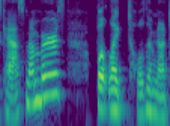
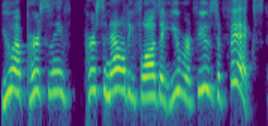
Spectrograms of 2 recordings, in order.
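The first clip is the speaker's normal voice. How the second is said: higher, louder indignant call-out; mock call-out; 9 semitones higher, 4 dB louder, faster than usual. Fed-up castmate confronting Siati, higher louder indignant tone. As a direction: play the fed-up castmate calling him out. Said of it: "He's like".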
